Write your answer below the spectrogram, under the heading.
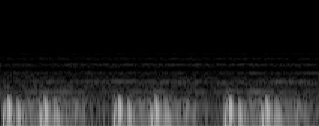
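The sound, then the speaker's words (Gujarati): A loud, low pounding heartbeat effect for a dramatized Gujarati reading of Poe's The Tell-Tale Heart: three lub-dub double thumps in a steady, heavy rhythm, with no voices. “આ ભયંકર ધબકારાઓ તમને સંભળાતા નથી”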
